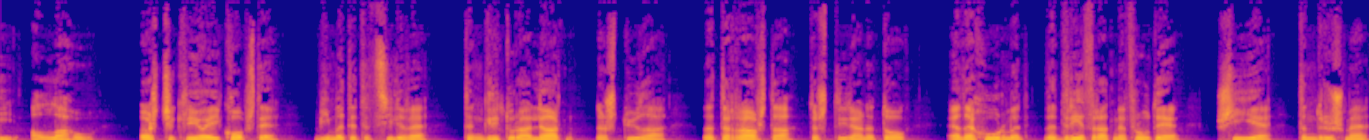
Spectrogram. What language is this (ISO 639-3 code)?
ell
